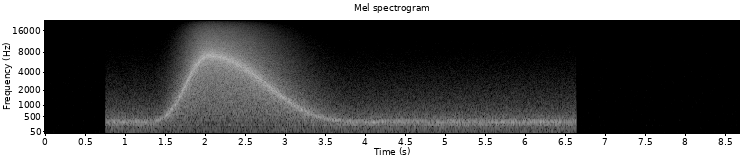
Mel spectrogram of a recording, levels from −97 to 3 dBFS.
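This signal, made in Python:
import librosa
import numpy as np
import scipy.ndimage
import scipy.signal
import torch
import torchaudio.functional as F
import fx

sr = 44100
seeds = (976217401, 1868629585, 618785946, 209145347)

y = fx.whoosh(sr, seeds[0], length_s=5.88, peak_s=1.29, rise_s=0.73, fall_s=1.85, ends_hz=310.0, peak_hz=7100.0, q=8.4, swell_db=24.5)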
